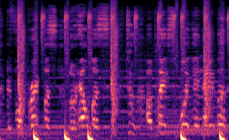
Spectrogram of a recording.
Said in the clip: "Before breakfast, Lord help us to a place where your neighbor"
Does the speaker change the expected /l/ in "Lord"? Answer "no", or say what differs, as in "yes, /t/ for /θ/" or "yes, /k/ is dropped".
yes, /w/ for /l/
